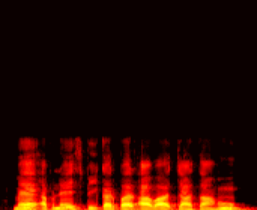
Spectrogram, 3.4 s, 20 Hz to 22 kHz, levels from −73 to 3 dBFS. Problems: background sounds at intervals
